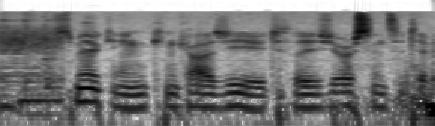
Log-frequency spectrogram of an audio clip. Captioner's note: none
